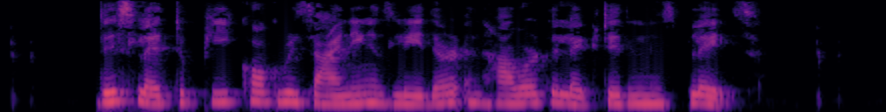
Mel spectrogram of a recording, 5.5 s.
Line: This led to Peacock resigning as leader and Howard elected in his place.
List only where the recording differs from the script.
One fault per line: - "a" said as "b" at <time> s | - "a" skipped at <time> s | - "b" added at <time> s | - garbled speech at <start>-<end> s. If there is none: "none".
none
